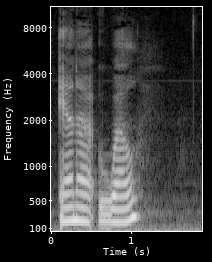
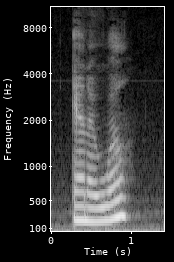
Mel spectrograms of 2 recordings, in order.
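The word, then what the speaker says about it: Anauel: up the pronunciation and apparently the pronunciation is Anna well Anna well um and as far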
